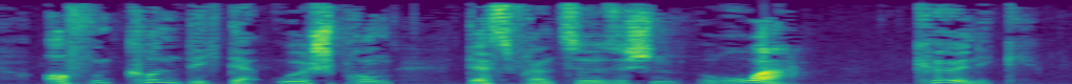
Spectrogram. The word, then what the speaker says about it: roi: Ohne den Artikel ist Roe, Hirte, offenkundig der Ursprung des französischen Roi, König. R-O-I schreibt man das, Roi.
